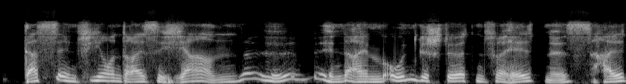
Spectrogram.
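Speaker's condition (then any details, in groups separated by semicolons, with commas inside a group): Parkinson's disease; diagnosed 2016 at age 75, tremor for years before, long attributed to stage fright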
